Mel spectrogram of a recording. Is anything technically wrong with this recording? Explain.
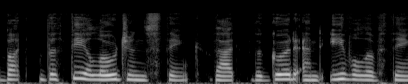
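No, nothing technically wrong can be heard in this speech recording. There is no problem to point to anywhere in it.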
